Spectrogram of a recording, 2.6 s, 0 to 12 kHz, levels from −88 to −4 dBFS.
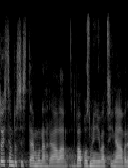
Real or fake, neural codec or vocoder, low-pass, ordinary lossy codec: fake; autoencoder, 48 kHz, 128 numbers a frame, DAC-VAE, trained on Japanese speech; 10.8 kHz; Opus, 64 kbps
